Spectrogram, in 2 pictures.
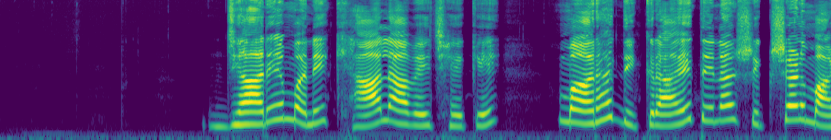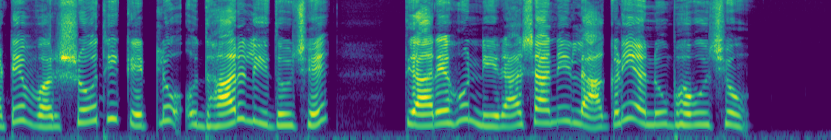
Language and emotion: Gujarati, sad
